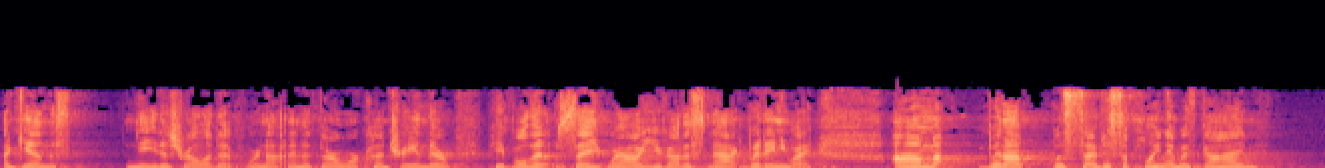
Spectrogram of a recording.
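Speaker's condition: Cleft lip and palate, severe

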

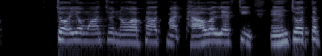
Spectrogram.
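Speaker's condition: Cerebral palsy; speech affected

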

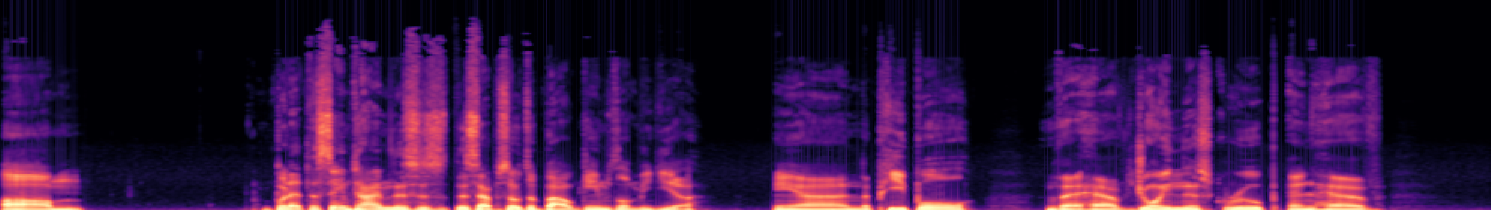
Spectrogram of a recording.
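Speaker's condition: Cleft palate; grew up in hospitals

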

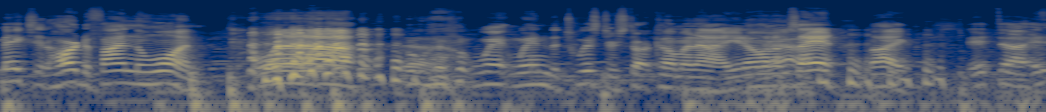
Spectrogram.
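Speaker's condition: No condition

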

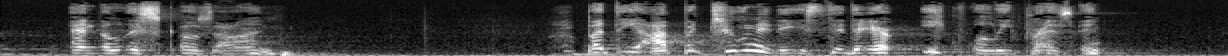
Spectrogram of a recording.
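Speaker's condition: Vocal dysphonia; not painful

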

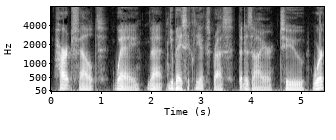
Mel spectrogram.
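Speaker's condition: No condition

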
